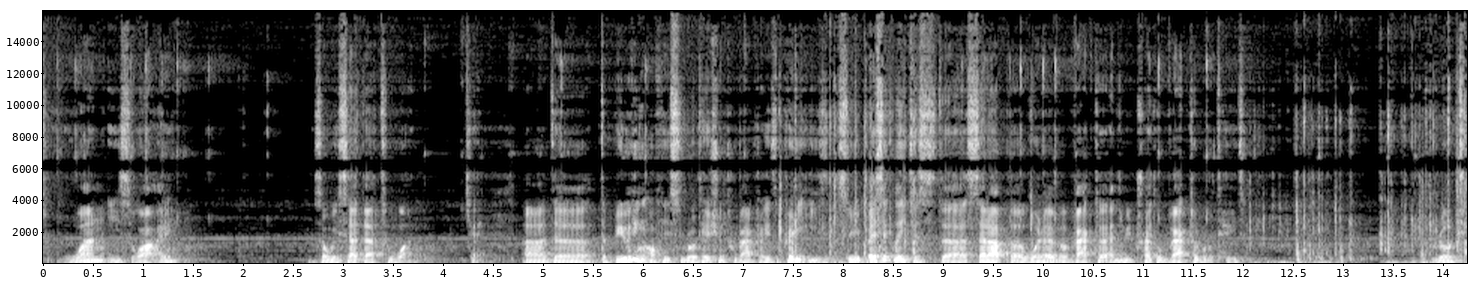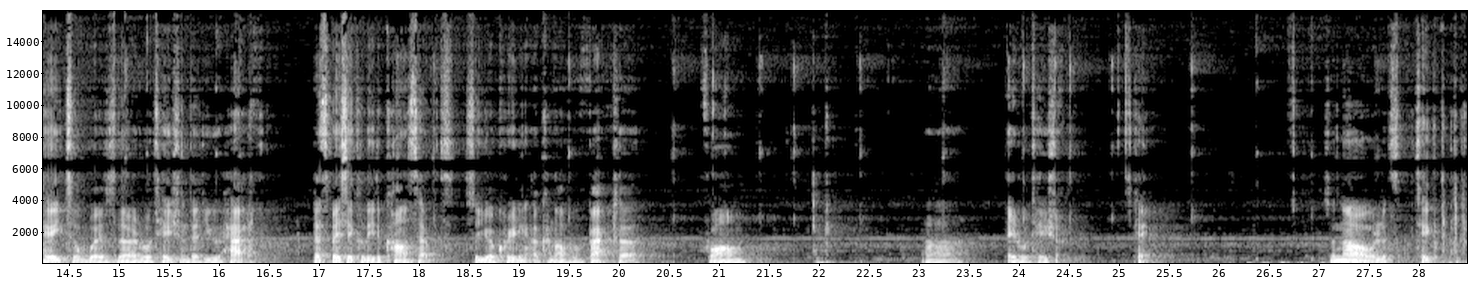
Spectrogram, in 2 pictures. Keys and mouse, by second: 0.0-2.0 typing, 0.3 click, 1.0 click, 1.3 click, 1.5 drag, 2.3 right click, 3.3 d, 3.9-5.3 middle drag, 5.3 drag, 6.8-7.5 middle drag, 7.5 ctrl+a, 9.8 click, 10.4-11.3 middle drag, 11.3 drag, 15.4-17.8 middle drag, 17.8 click, 19.5 drag, 21.5 click, 22.1 x, 22.5 click, 24.0 click, 24.5 click, 25.0 click, 26.5-27.7 middle drag, 27.7-28.4 drag.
